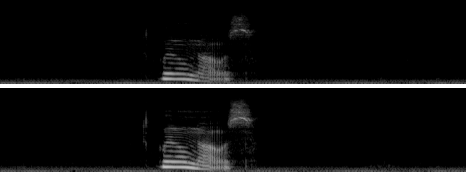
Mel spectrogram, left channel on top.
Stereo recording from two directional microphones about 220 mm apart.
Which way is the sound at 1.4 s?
45° right (ahead or behind).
